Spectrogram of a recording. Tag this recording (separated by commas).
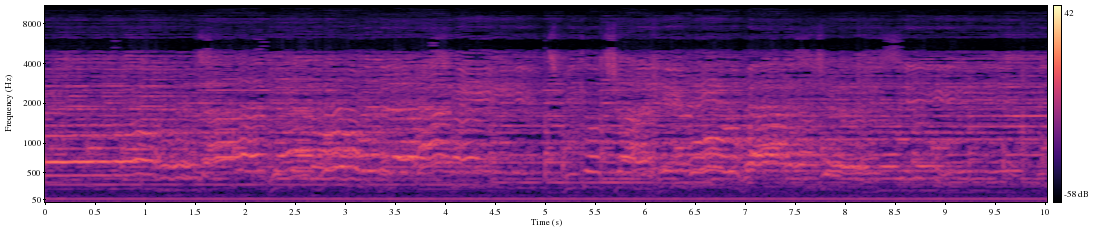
Music, inside a large room or hall, Singing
